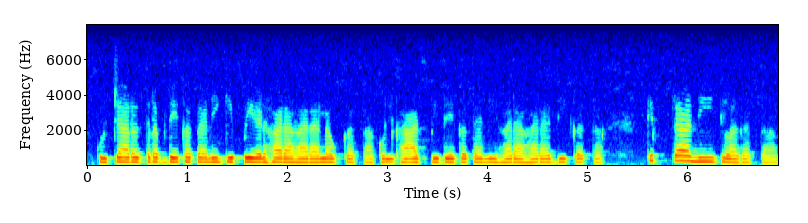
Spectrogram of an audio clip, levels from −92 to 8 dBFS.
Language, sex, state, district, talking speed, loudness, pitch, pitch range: Hindi, female, Uttar Pradesh, Varanasi, 165 wpm, -16 LUFS, 210 Hz, 200-230 Hz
